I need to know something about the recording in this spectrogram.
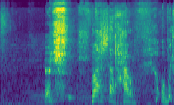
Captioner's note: chuckles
